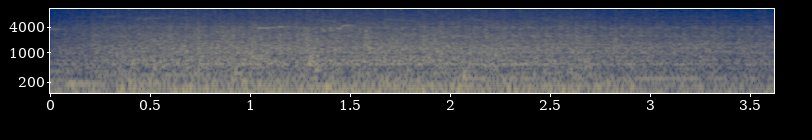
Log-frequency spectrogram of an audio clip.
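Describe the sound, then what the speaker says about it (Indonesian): Red animated truck with big tires working in a green rice field, its engine roaring in a loud, dense, continuous rumble with no speech. "Suara mesinnya menggelegar menggerakkan tanah dengan kuat."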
